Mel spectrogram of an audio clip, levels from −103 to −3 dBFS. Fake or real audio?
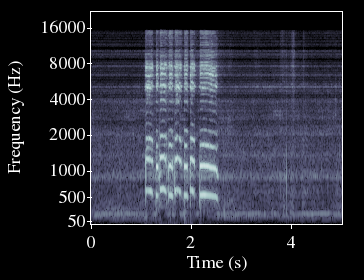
fake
